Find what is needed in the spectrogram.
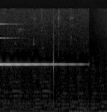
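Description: A single high, pure chime tone left ringing after an intro sting cuts off, fading away steadily until it stops just before the end, with a faint tick about a second in.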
